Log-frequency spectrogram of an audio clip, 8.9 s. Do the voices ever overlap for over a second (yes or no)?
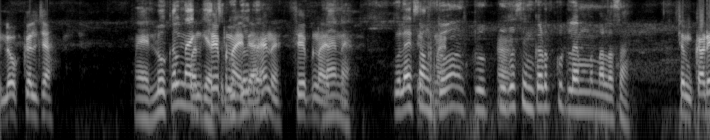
yes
